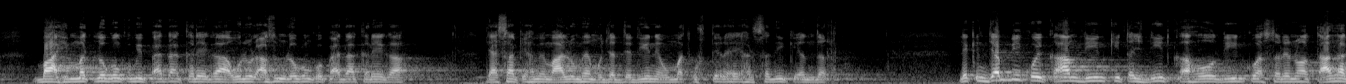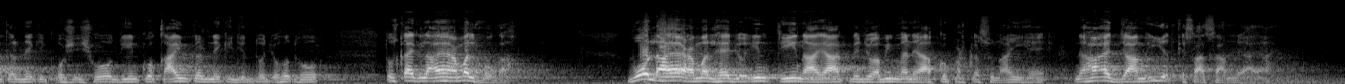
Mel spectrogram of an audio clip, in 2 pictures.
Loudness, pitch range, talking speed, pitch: -19 LUFS, 110-135 Hz, 200 wpm, 125 Hz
